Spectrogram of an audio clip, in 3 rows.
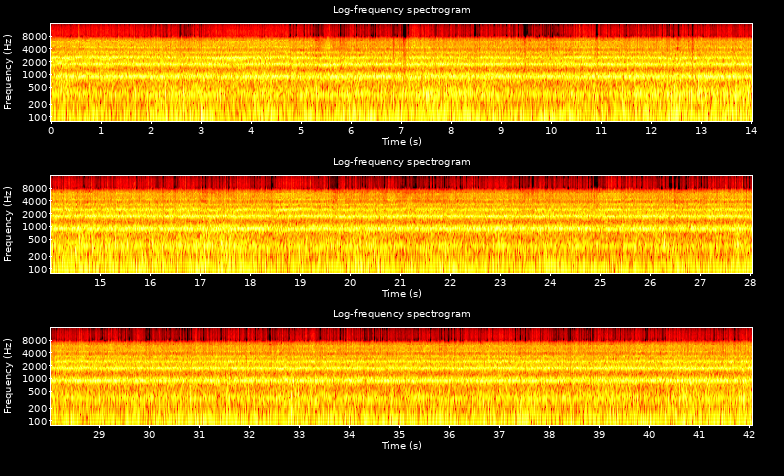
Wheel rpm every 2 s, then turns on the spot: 220, 230, 230, 240, 230, 230, 230, 230, 230, 230, 230, 230, 230, 230, 240, 230, 230, 230, 230, 240, 240.
none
